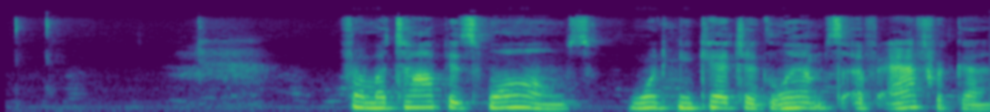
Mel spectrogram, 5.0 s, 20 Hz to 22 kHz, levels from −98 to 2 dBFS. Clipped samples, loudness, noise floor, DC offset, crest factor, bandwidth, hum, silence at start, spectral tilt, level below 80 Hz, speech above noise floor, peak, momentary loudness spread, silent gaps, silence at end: under 0.1%; -20 LUFS; -66 dBFS; under 0.1%; 16 dB; 12.5 kHz; none; 1.7 s; -5 dB/octave; -60 dBFS; 46 dB; -6 dBFS; 5 LU; none; 0 s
